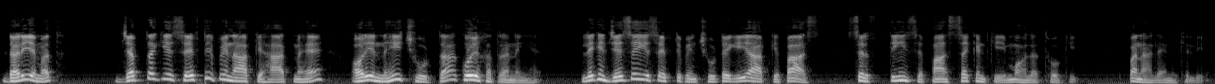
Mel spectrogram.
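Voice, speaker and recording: A man plays a patient squad leader explaining to his men in a dubbed film. His voice is a bit high and lively in pitch, recorded dry and close. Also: normal speed, no room sound. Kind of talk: Urdu dub acting.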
